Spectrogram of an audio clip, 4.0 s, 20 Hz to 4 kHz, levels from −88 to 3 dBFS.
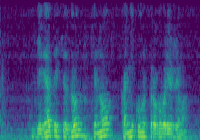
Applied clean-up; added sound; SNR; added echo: none; none; none; reverberation time 0.2 s.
